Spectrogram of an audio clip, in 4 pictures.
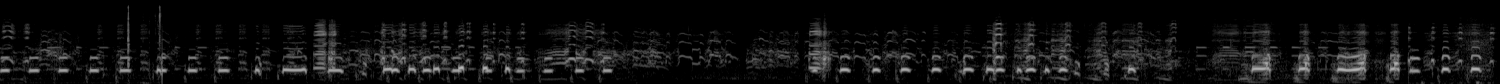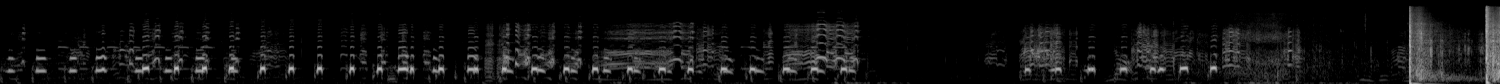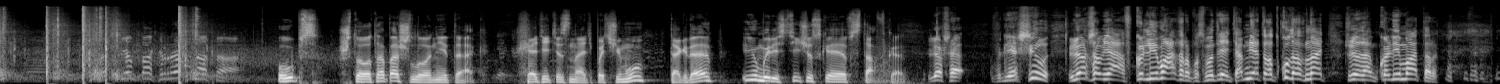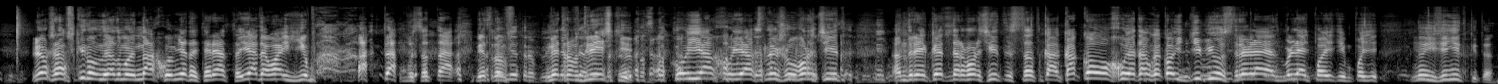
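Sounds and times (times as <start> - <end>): goose call honks: 0.0 - 23.7, 24.8 - 28.1, 34.8 - 37.3
shotgun shots: 29.1 - 32.6.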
